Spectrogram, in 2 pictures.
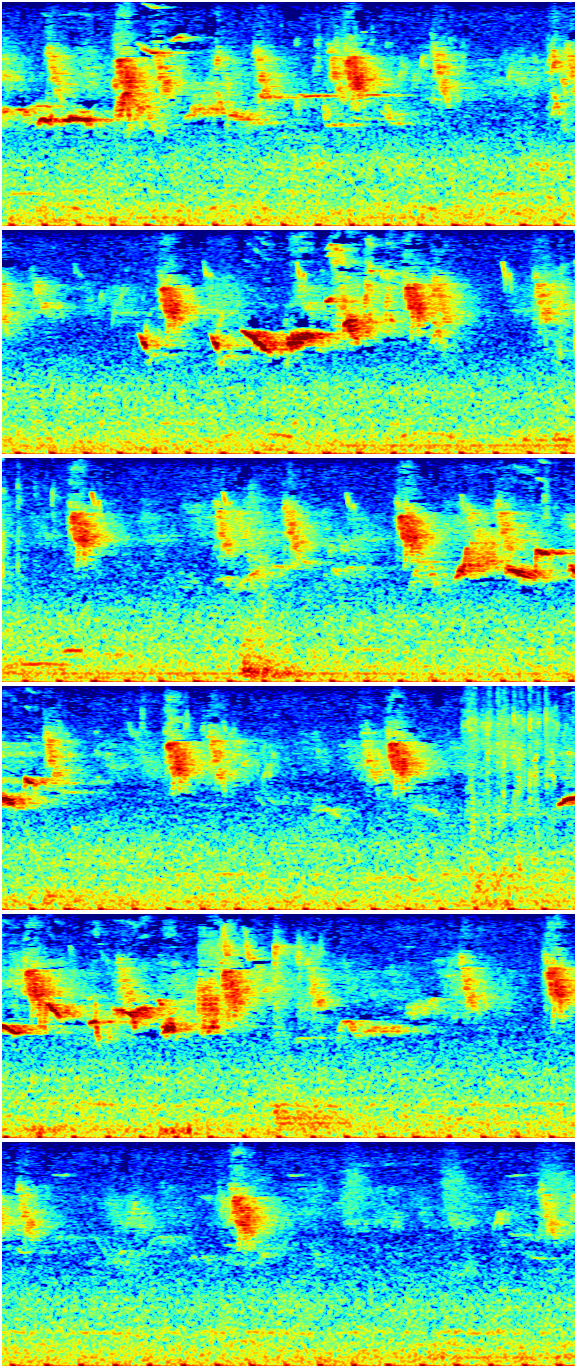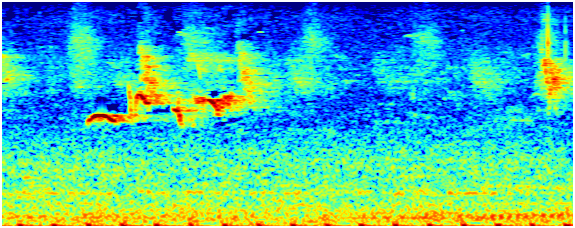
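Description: Small birds chirping: a short, high chirp repeated about twice a second, with bursts of twittering calls now and then.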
